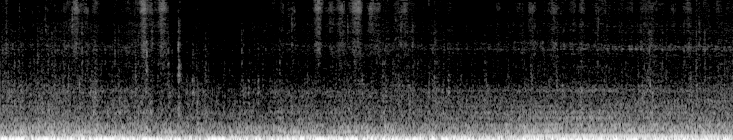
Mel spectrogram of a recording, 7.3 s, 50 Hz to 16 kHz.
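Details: 2021 Toyota Hilux, 88,720 km, road test after reinstalling the steering column parts linking wheel to steering box, mic low near the column: steady road rumble, no clunks or knocks; the earlier column noise has stopped, column quiet and tight.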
